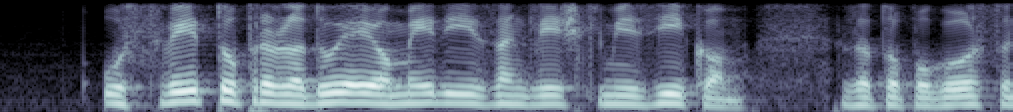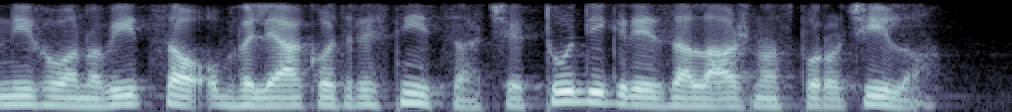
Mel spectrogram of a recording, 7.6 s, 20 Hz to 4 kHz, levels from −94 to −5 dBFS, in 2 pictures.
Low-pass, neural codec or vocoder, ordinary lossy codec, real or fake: 3.6 kHz; none; none; real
